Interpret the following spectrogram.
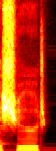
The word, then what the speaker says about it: should: Recuerden que el modo should, igual que could, no se pronuncia la L. Should, could, should, could.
